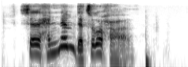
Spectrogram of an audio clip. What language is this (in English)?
Kabyle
